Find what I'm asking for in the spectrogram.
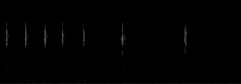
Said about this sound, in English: you were hearing me hit the D-pad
